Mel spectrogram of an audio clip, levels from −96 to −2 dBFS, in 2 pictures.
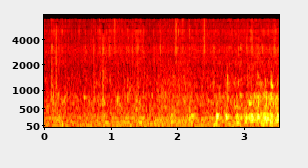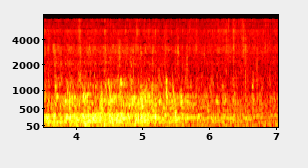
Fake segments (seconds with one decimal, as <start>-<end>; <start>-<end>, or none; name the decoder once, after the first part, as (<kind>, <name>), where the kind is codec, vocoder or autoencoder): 0.0-1.7 (vocoder, BigVGAN v2); 2.2-7.0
